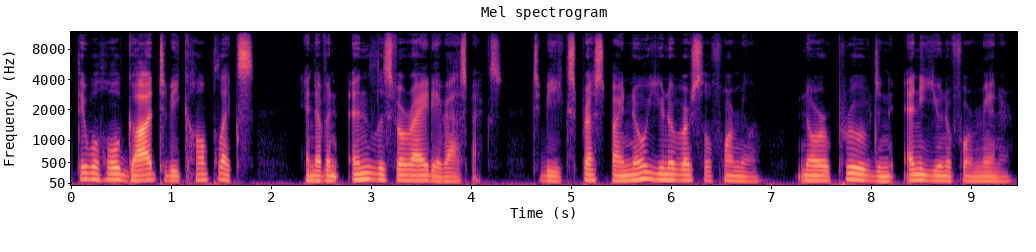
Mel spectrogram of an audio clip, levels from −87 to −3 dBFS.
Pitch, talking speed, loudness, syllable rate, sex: 115 Hz, 170 wpm, -23 LUFS, 5.6 syllables/s, male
